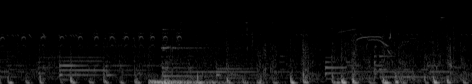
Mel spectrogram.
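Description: Horse hooves clip-clop in a quick, even rhythm in the video game Red Dead Redemption, with a brief whinny mixed in, fairly soft and close.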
